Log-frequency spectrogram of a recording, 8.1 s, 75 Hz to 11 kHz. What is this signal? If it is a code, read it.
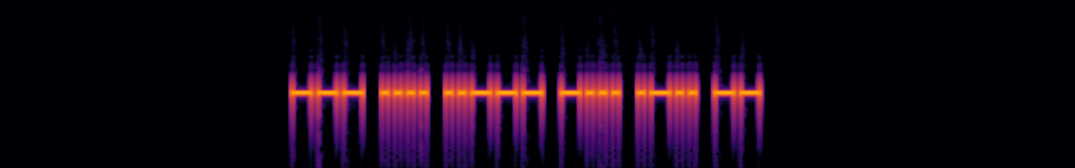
Morse code, heard as a keyed tone, about 25 wpm, 700 Hz. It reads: OH2BLM
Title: DXCC-100 Call Signs - 6 Characters - Repeated 2x - 25wpm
